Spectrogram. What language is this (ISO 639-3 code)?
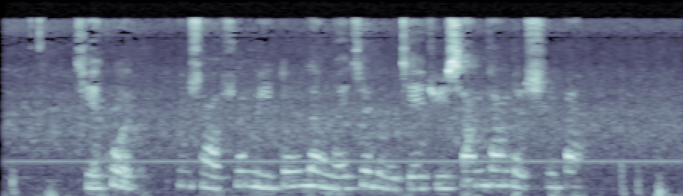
zho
